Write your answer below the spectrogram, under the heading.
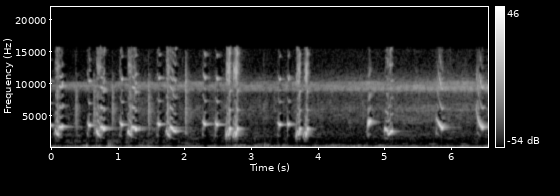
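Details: ['Sooty-headed bulbul tutor recording meant to make other bulbuls sing. Short chirpy whistled notes and downslurred phrases are scattered irregularly across the clip, with a steady low rumble underneath.']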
